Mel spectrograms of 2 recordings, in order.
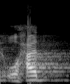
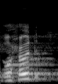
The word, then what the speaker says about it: Uhud: And he positioned the army in such a way, Madina Munawwara was in front, and Uhud, many people say Uhud, correct pronunciation is Uhud, kept the Mount Uhud behind.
